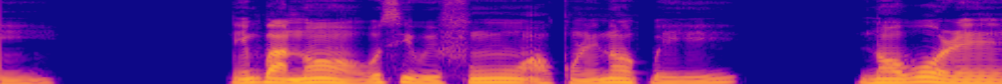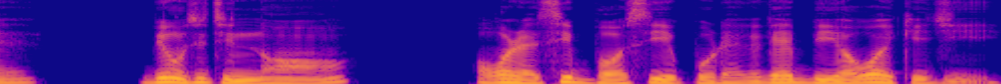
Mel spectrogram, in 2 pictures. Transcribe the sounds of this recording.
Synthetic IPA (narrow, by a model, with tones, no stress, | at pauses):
nĩ˨˦ɡ͡ba˦˨nãː˦˨o˨˦si˦˨wi˨˦fũ˦ɔ̰˧kũ˨ɾ̃ĩ˧nãː˦˨k͡pe˨˦ | nã˧˦ɔ˧wɔ˦˨ɾɛ˧ | bi˦o˦˨ũ˧s̬i˦˨ti˨˧nã˨˦ | ɔ˧wɔ˦˨ɾɛ˧˨si˦˨bɔ˨˦si˦i˧k͡po˧ɾɛ˨ɡɛ˦ɡɛ˦bi˦ɔ˧wɔ˦i˦˨ke˨d͡ʒḭ˨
